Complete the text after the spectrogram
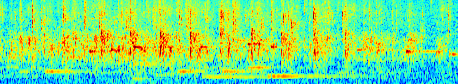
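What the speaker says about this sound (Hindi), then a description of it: "तो एक बार आप सभी जोरदार तालियां बजा दें एक दास्तान की पूरी टीम के लिए" An audience claps steadily and fairly loudly for a few seconds at a live stage show, a dense wash of applause with no pause.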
